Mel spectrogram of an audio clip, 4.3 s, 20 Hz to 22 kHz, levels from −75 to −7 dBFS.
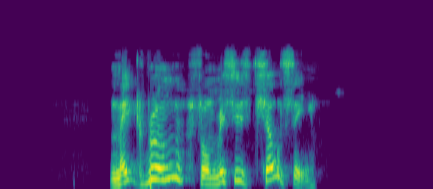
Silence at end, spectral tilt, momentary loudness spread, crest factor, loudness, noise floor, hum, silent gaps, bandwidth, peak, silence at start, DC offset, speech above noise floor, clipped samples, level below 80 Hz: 1.2 s; -4.5 dB/octave; 8 LU; 16 dB; -16 LUFS; -89 dBFS; none; none; 8 kHz; -2 dBFS; 1.1 s; under 0.1%; 73 dB; under 0.1%; -48 dBFS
